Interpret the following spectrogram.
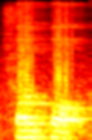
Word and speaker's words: স্বল্প: কিন্তু বফলার কোনো উচ্চারণ নেই, যেমন যেমন যেমন যেমন স্বাধীন, স্বল্প ইত্যাদি। কিন্তু আছে একটা, এই কিন্তুটাই জরুরি, এই কিন্তুটাই কি জরুরি। এই কিন্তুটা হলো, আবার বলি, বফলার কোনো উচ্চারণ নেই, যেমন স্বাধীন, স্বল্প ইত্যাদি।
